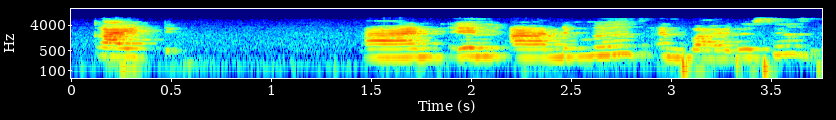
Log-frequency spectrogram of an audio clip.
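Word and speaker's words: chitin: Many children including me if I tell you so many of us pronounce as chittin. Uh at first when I read this I was also pronouncing it as chittin but it's not chitten it's kiten and in animals and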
